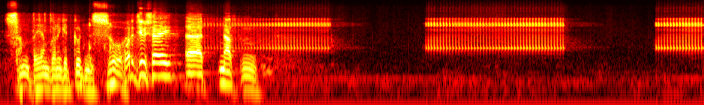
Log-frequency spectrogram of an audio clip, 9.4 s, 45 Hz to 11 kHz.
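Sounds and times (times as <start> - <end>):
faint low hum: 0.0 - 9.3
speech: 0.1 - 3.7
old telephone ringing in trilling bell bursts: 2.7 - 4.6, 5.7 - 7.8, 8.8 - 9.3.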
